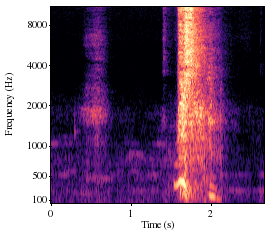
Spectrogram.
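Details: A short breath in, then one loud, wet, forceful sneeze.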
